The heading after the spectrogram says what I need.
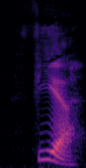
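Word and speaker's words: vier: long i sound again the number four is said fia fia okay so notice that it's spelled i e r okay so the i e makes the sound of a long e in english such as in the word me also the v that makes an f sound in english and for future words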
